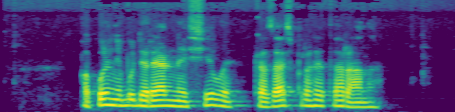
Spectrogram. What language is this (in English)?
Belarusian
